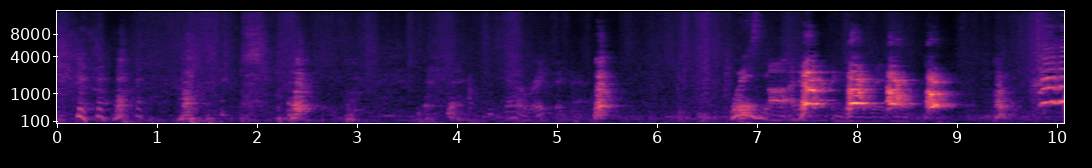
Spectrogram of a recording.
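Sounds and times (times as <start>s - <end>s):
small dog barking: 5.4s - 5.7s, 7.4s - 9.6s.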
